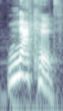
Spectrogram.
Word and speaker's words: knackered: Two syllables. Knackered. Knackered. Shattered. Shattered.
